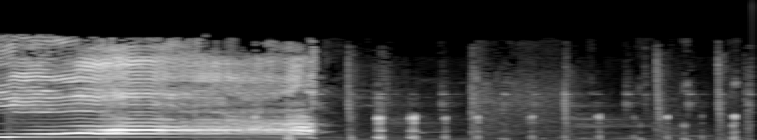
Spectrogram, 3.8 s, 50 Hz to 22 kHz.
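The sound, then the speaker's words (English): A voice imitates a robot's shrill electronic scream like R2-D2 being chased: a loud, high, wavering squeal lasting about a second and a half, then breaking off into scattered quiet clicks and soft sounds. “I scream exclusively like R2-D2 when he's like getting chased by somebody.”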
